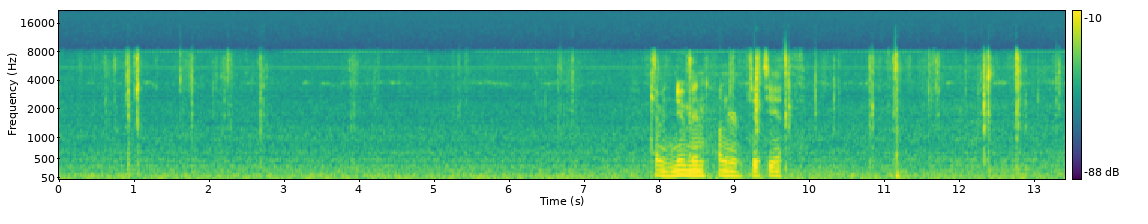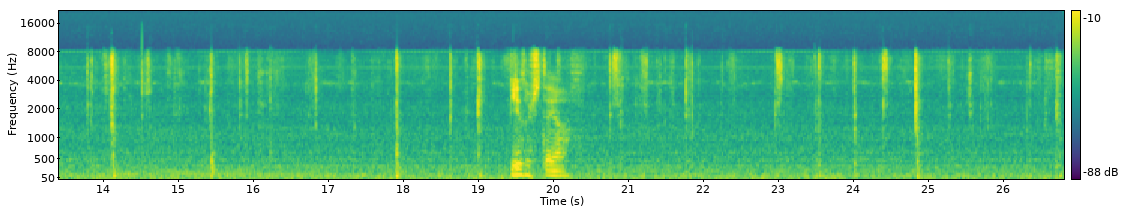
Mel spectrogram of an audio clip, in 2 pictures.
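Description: Stiff cards flick and slap softly as they are sorted by hand.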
